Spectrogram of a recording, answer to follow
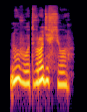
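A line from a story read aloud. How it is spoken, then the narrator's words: Muttered. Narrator (Russian): пробормотала я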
